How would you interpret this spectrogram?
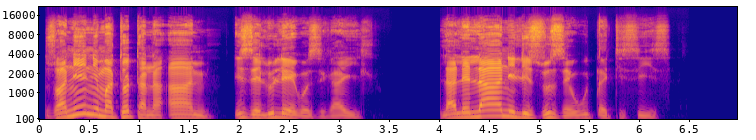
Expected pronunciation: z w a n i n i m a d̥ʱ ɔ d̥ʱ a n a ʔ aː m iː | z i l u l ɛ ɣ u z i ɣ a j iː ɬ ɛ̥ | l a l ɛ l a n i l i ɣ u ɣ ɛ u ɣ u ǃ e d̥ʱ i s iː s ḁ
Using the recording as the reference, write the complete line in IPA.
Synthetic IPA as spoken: z w a n i n i m a d̥ʱ ɔ d̥ʱ a n a ʔ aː m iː | z e l u l ɛ ɣ ɔ z i ɣ a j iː ɬ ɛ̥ | l a l ɛ l a n i l i z u z ɛ u ɣ u ǃ e d̥ʱ i s iː s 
